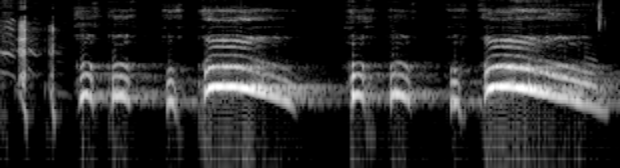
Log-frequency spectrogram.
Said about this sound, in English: Watch out for that owl, Gene. It tends to swoop.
